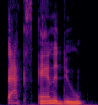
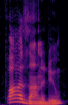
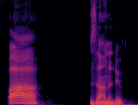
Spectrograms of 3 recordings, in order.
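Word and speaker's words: Faxanadu: especially about an old game that everybody called Fax Anadoo, but it's actually pronounced Fazanadoo. And I'm torturing people with that fact. But you see, look, there he goes. There you go. No, no, no. It's FA Zanadu.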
